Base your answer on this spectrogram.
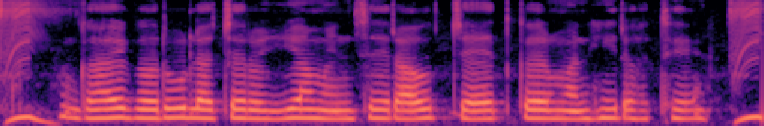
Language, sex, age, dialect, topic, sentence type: Chhattisgarhi, female, 18-24, Northern/Bhandar, banking, statement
